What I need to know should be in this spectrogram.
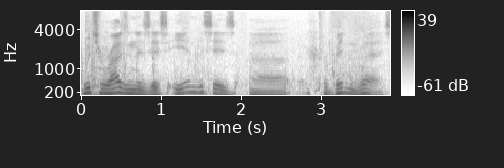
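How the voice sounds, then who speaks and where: A man talks at a moderate pace in a fairly high, somewhat breathy voice. His tone is calm and relaxed, with lively intonation. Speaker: gaming streamer. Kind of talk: live stream commentary with chat. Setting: live stream. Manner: calm, relaxed pace.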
